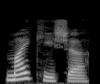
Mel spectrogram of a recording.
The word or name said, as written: mikiesha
